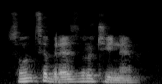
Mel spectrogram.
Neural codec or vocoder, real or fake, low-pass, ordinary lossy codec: none; real; 19.8 kHz; AAC, 32 kbps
